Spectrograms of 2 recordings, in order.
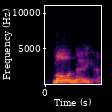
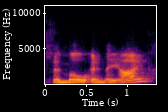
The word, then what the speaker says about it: MONAI: in healthcare setting including monet i hope i have pronounced that correctly it's monai it's a software package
